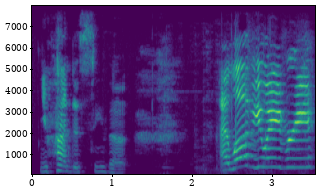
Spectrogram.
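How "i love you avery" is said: high, raised-voice call. Real, not acted. Vlogger to departing little sibling, calling out. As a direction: call it after someone leaving.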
